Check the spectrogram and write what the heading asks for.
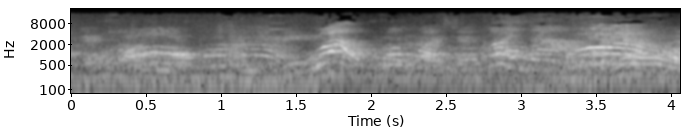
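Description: Children's voices, with two loud, high-pitched excited calls, one about halfway through and a longer one near the end, over a spoken announcement.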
